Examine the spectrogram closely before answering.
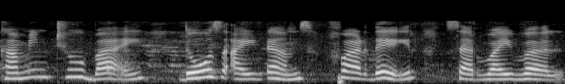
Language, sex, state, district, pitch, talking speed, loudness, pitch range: English, female, Andhra Pradesh, Sri Satya Sai, 265 Hz, 85 wpm, -15 LUFS, 245-295 Hz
